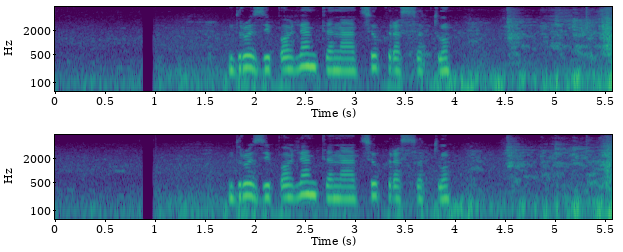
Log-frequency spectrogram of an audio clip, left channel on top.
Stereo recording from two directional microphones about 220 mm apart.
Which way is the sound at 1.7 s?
Centre (ahead or behind).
